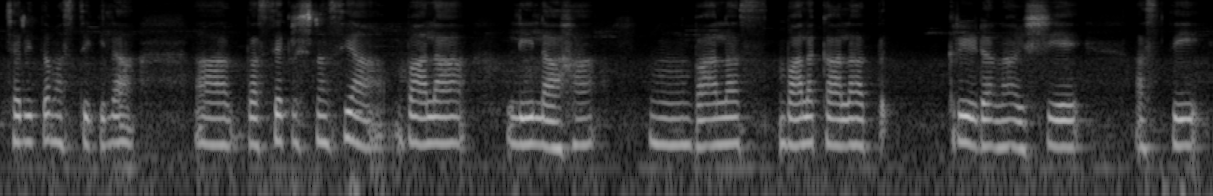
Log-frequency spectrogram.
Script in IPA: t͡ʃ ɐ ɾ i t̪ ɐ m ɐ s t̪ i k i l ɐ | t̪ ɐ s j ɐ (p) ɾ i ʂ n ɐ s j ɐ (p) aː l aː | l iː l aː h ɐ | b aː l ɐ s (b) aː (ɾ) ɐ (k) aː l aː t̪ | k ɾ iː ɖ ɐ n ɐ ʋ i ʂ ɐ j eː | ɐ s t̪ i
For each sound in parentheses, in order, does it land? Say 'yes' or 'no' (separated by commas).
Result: no, no, yes, no, yes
